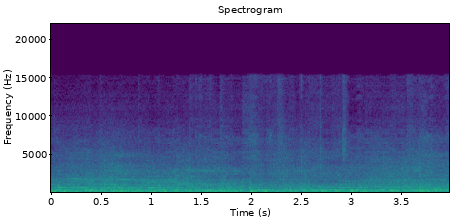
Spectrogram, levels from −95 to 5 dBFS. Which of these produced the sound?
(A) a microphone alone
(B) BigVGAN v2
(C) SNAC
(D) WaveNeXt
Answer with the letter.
C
